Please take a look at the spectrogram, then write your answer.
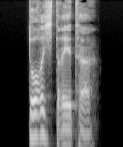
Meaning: inflection of durchdrehen: 1. first/third-person singular dependent preterite 2. first/third-person singular dependent subjunctive II
- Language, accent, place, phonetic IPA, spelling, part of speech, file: German, Germany, Berlin, [ˈdʊʁçˌdʁeːtə], durchdrehte, verb, De-durchdrehte.ogg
